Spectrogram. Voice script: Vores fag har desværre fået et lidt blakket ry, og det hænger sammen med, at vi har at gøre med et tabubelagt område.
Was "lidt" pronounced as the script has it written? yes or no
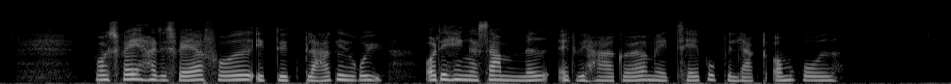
yes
